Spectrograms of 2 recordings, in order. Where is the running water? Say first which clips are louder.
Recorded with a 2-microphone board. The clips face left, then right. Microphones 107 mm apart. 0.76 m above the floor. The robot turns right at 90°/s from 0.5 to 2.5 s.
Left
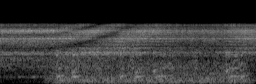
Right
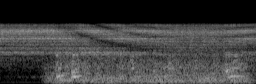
Even; 140° left, 1.6 m; by 2.6 s 40° right, 1.6 m.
